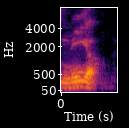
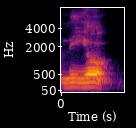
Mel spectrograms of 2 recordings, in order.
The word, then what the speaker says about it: Neil: don't get along with it's Neil not Neo so I got to be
